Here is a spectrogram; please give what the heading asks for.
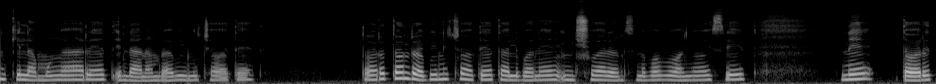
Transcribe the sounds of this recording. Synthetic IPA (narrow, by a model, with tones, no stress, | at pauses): nkɪ˦la˨mʊ˦ŋa˦ɾɛt̪ɪ˨nda˨na˨mɾa˨βi˦ni˦t͡ʃɔ˦t̪ɛt̪ | tɔ˨ɾɪ˦t̪ːɔ˦nɾa˨bi˦ni˦t͡ʃɔ˦t̪ɛ˦t̪a˨li˨ba˨na˦inʃu˦a˦ɾɛ˨nsnɪ˨bɔ˦ɣɔ˨ɲɔ˦jset̪ | nɛt̪ɔ˨ɾɪ˦t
